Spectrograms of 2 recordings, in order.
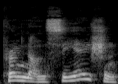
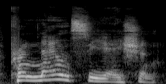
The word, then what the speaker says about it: pronunciation: the word pronunciation, and the first is that it is the word pronunciation and not pronunciation. We have the verb pronounce, which is written with OU as in noun, but pronunciation is written with simple U as in none.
